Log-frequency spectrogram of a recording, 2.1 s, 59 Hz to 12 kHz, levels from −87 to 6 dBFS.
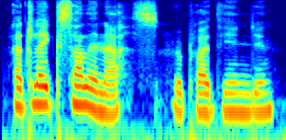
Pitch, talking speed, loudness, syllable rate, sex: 195 Hz, 170 wpm, -17 LUFS, 5.5 syllables/s, female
